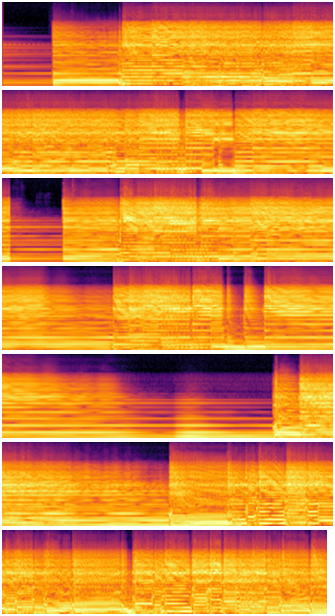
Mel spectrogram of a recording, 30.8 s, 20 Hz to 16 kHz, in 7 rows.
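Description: Electric guitar (Fender Stratocaster) played through a DOD Carcosa fuzz pedal into a valve amp: thick, heavily fuzzed riffs and chords. The playing starts about a second in and stops briefly twice, around 9 s and 20 s in.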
